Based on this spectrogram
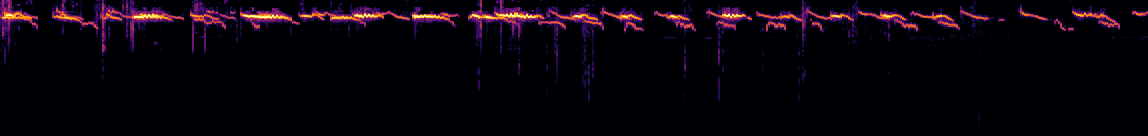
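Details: Nestling short-toed treecreepers calling as they are fed: dense streams of high, thin, wavering squeaks, many overlapping notes dropping slightly in pitch, with scattered soft clicks and rustles in the nest.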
